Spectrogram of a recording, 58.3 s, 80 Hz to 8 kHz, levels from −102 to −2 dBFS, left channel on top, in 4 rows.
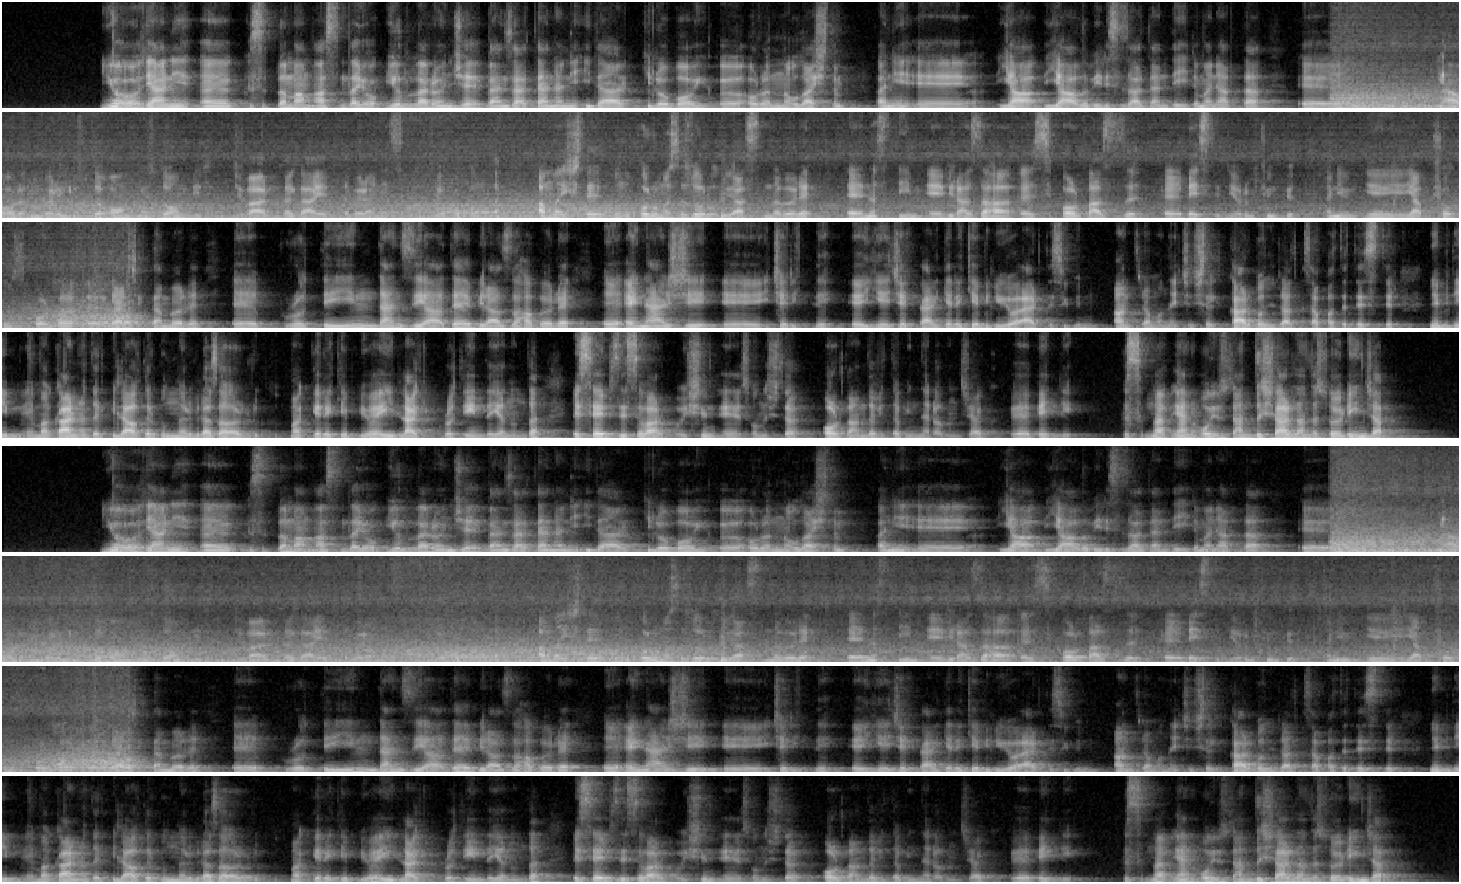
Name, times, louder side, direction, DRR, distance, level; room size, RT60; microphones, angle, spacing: voice 1, 1.0-8.4 8.8-12.6 13.0-13.5 14.3-16.6 16.9-19.6 19.9-22.7 23.0-27.5 27.8-31.1 31.4-31.7 32.0-34.9 35.2-43.1 43.4-46.2 46.6-49.1 49.4-51.7 51.9-53.5 53.8-54.4 54.9-57.5, left 5 dB, 30° left, 14 dB, 0.3 m, -32 dB
sound 1, 13.3-30.4, equal, 10° right, 0.8 m, -35 dB
14.0 x 4.7 x 3.7 m, 0.83 s
head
